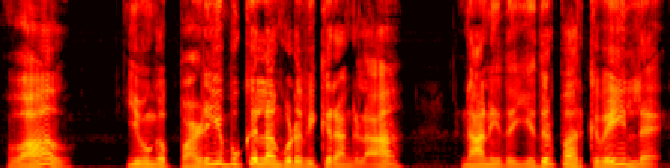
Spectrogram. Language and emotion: Tamil, surprised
